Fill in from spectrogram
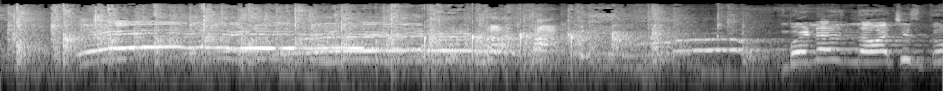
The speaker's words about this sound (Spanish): unos aplausos por favor, y esta vez no son grabados.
